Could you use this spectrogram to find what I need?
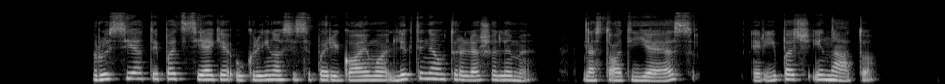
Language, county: Lithuanian, Vilnius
